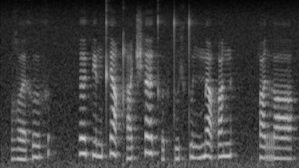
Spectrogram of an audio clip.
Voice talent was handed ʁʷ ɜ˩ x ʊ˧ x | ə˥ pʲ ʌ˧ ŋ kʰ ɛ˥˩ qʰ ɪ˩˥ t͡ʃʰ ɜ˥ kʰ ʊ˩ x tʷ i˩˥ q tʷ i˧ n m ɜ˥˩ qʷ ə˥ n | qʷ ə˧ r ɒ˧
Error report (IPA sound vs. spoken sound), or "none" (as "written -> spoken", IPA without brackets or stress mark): q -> x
